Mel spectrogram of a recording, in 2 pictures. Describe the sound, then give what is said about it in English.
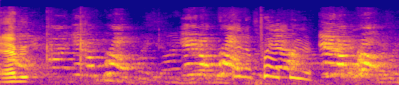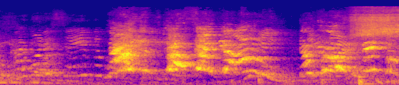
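A crowd of agitated voices shouts over one another at a public meeting on abortion law, after people who think abortion should be illegal are asked to stand up, loud and overlapping for the whole stretch, with raised, heated tones and barely any pause. “People shouting all mad.”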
